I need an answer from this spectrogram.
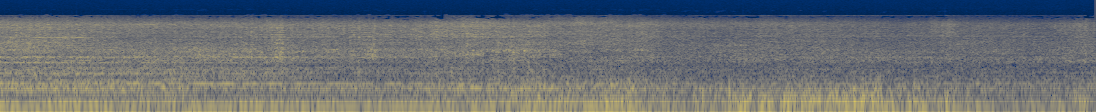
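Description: CSX diesel locomotive passing close by, its engine drone fading over the first few seconds, followed by the steady low rumble of double-stack container cars rolling past on the rails.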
